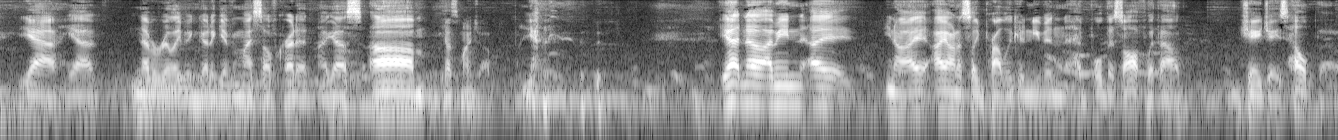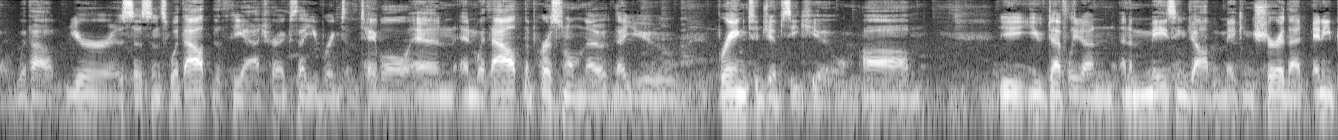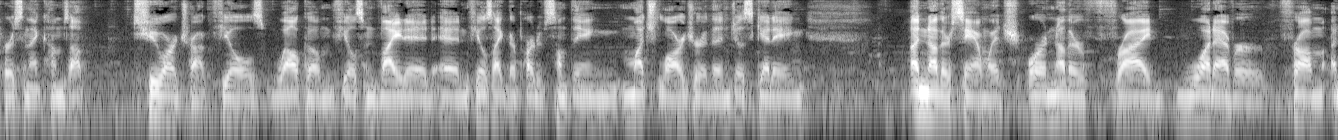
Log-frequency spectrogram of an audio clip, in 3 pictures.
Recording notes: This was a good one, outside at Improper City. Gypsy Q BBQ Truck.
